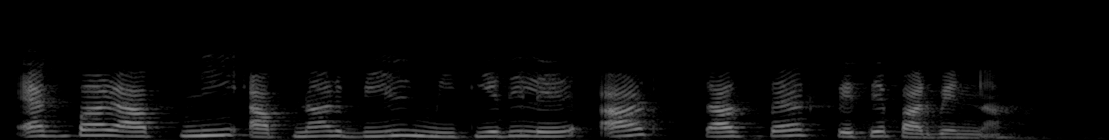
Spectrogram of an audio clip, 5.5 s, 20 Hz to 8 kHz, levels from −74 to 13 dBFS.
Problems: none marked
